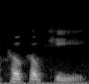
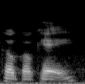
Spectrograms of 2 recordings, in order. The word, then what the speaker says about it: CocoCay: I've heard it 2 different ways. I've heard CocoCay it K and Key. Yes, I called it Key, and somebody was like, it's or K, and they're like, it's pronounced Key. I'm like, well, it says CAY, but then the captain was calling it CocoCay.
